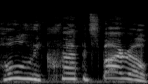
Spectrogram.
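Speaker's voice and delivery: high, loud, astonished surprised cry.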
